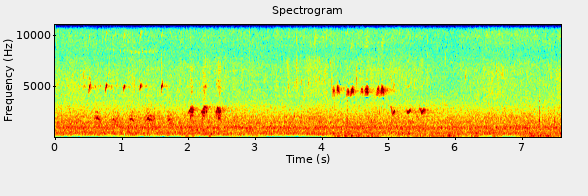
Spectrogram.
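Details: American dipper in Alaska, 7 June 2022, singing high, clear notes in short repeated groups, alternating higher and lower phrases, over the steady roar of rushing water.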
